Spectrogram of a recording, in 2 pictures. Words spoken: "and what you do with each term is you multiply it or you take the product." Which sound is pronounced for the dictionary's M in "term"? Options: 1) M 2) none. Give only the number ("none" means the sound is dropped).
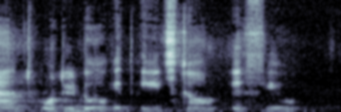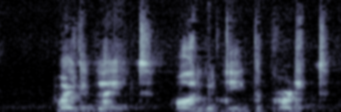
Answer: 1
